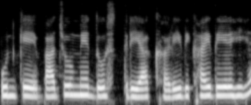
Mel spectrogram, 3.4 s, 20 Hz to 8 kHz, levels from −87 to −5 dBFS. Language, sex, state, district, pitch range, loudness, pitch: Hindi, female, Bihar, Samastipur, 185-205 Hz, -14 LUFS, 200 Hz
